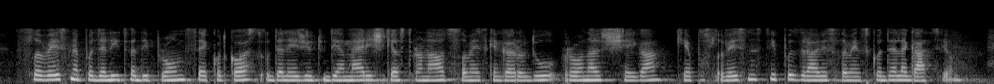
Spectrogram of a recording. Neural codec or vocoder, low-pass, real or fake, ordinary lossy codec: codec, 16 kHz, 1 kbps, X-Codec, WavLM features, trained on Multilingual LibriSpeech; 5.4 kHz; fake; AAC, 24 kbps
